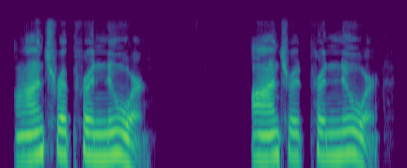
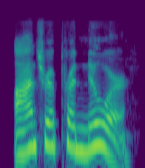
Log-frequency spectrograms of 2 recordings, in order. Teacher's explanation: We got the emphasis on the first syllable and the last syllable.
